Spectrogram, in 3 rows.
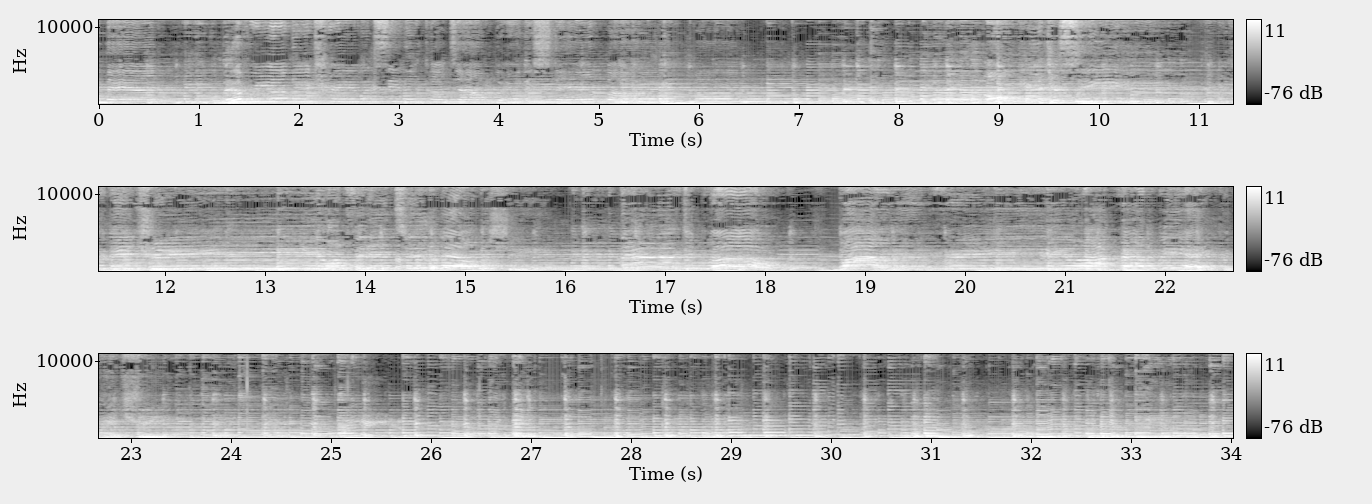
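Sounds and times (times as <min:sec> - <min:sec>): bluegrass band playing: 0:00.0 - 0:34.0
sliding fiddle: 0:00.0 - 0:34.0
upright bass notes: 0:00.0 - 0:34.0.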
